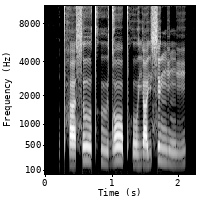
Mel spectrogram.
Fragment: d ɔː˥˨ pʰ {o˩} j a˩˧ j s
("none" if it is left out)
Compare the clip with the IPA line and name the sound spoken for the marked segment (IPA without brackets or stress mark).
o˩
